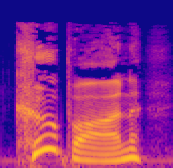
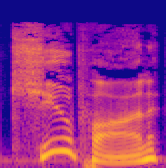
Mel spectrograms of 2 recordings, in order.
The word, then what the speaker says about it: coupon: Coupon could also be pronounced coupon. They're both correct.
